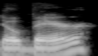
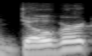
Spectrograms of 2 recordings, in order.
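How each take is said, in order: First: The name is given a French-style pronunciation. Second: The name is given a plain English pronunciation. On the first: "some get really fancy and call it Daubert because they are French" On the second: "But it's actually Dobert"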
